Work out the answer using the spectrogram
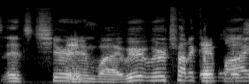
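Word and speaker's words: Chirrut Îmwe: And then You you have have me try to mispronounce them. No, it's Chirin Imwe.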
